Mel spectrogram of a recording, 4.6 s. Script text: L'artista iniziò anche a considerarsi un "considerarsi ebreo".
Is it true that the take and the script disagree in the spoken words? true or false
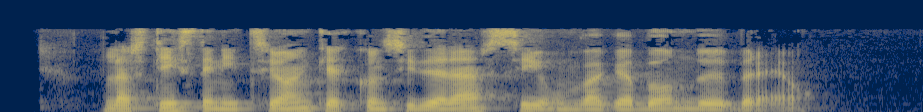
true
